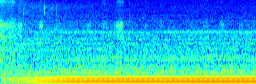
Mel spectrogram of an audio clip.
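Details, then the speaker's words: RPC Airmaster valve radio with Bluetooth, microphone moved next to it; steady low mains-frequency hum, otherwise quiet. A mild residual hum the owner hasn't worked on; the radio separately has an intermittent crackle. "it has a tiny little hum which i haven't bothered to to uh to work on"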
